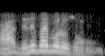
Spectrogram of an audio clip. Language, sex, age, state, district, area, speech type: Gujarati, male, 60+, Gujarat, Rajkot, rural, conversation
